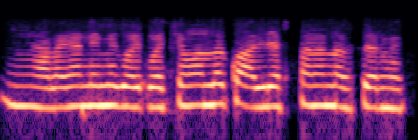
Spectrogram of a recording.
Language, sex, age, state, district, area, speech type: Telugu, male, 18-30, Andhra Pradesh, Anakapalli, rural, conversation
